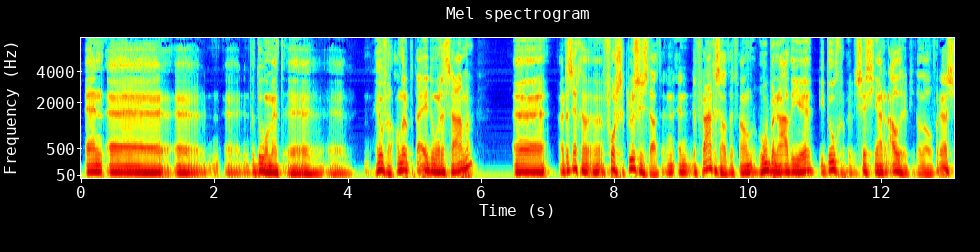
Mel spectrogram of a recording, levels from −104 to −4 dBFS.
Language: Dutch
